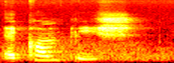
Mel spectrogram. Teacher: And the word accomplish, the stress is on COM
